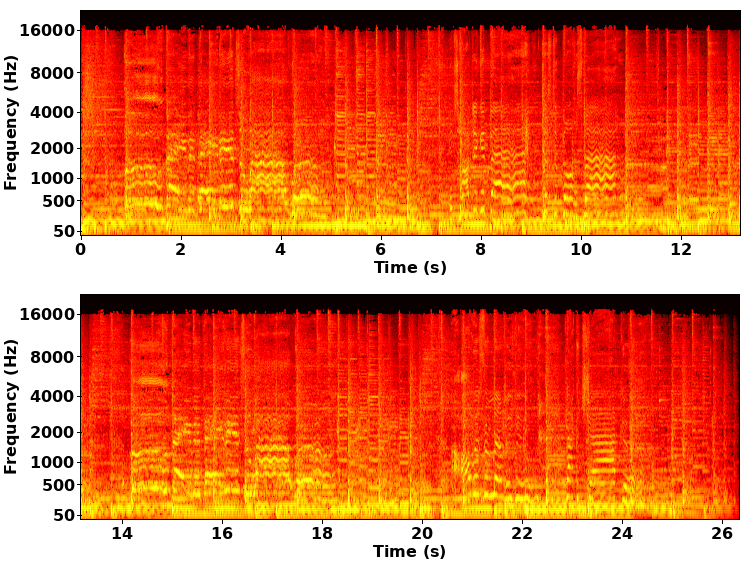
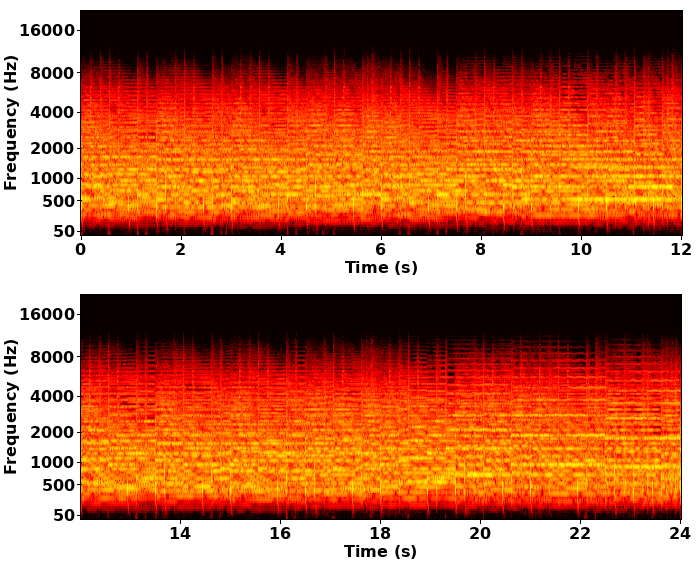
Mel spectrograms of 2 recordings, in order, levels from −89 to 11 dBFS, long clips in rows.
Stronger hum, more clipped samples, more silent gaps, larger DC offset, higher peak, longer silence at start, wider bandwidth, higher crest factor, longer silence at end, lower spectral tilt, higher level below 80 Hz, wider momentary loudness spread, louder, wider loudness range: neither; neither; neither; neither; about the same, 0 dBFS vs -2 dBFS; about the same, 0 s vs 0 s; first, 17.5 kHz vs 10.5 kHz; about the same, 14 dB vs 14 dB; about the same, 0.1 s vs 0 s; first, -5 dB/octave vs -0.5 dB/octave; first, -28 dBFS vs -84 dBFS; first, 5 LU vs 2 LU; about the same, -15 LUFS vs -16 LUFS; about the same, 2 LU vs 2 LU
